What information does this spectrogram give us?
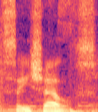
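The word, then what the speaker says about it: Seychelles: Say shells.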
